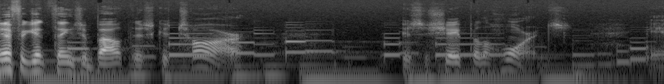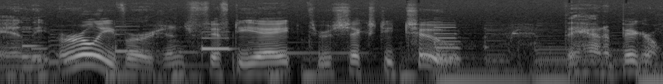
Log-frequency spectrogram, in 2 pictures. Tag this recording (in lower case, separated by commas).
music, speech, guitar, musical instrument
